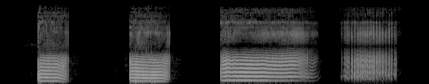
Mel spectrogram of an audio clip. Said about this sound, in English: He was farting a lot as well, flagellating. Is that a symptom? I didn't know that was a symptom. That's just a bad diet.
